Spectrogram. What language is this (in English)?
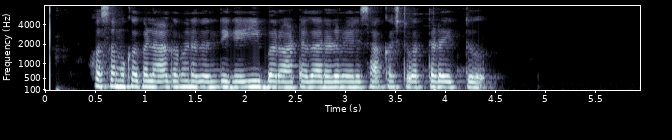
Kannada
